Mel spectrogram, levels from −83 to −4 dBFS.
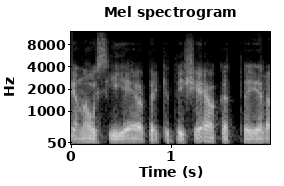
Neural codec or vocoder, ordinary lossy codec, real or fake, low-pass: vocoder, 48 kHz, 128 mel bands, Vocos; Opus, 16 kbps; fake; 10.8 kHz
